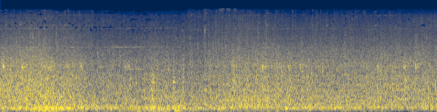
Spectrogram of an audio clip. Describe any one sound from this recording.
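A roller coaster car rumbles and rattles along its track.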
